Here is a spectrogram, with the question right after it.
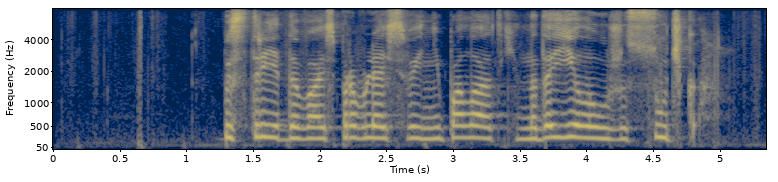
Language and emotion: Russian, angry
